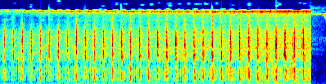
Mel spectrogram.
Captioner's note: more helicopter noises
